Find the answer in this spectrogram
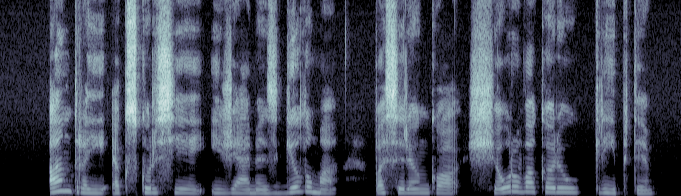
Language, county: Lithuanian, Panevėžys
